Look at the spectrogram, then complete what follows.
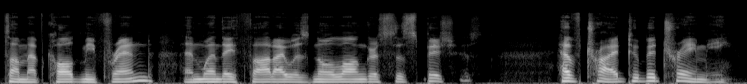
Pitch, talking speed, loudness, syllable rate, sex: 125 Hz, 155 wpm, -20 LUFS, 4.0 syllables/s, male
